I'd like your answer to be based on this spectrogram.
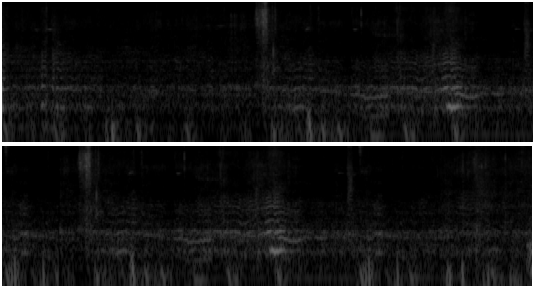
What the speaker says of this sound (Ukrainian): Перші бджоли вже виходять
